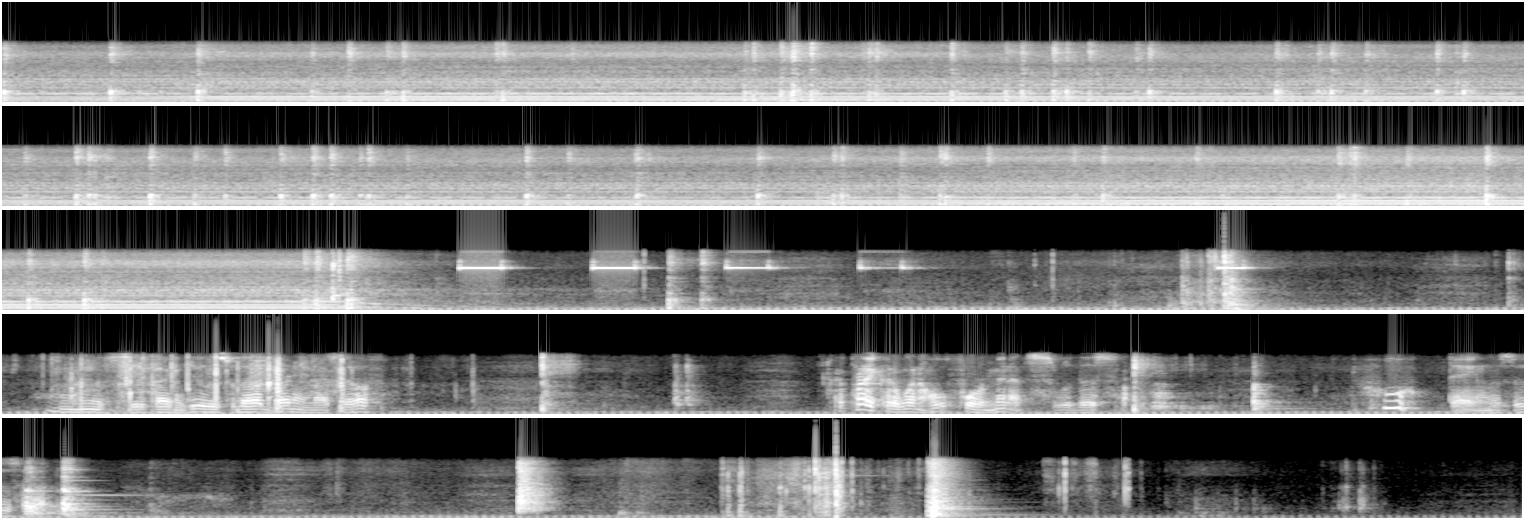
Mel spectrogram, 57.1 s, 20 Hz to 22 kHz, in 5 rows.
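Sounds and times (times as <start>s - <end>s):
popcorn popping: 0.0s - 26.7s, 42.6s - 45.1s, 49.5s - 50.0s
microwave oven humming: 0.0s - 51.1s
microwave beeps: 26.2s - 30.0s, 31.8s - 32.4s.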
